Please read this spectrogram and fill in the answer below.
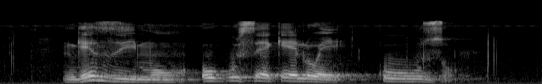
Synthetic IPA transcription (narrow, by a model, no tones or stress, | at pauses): ŋezimɔok̬usɛk̬ɛlwɛk̬uːzɔ̰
